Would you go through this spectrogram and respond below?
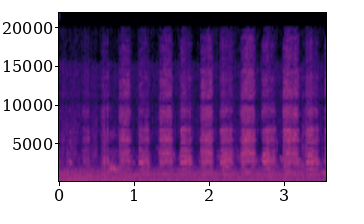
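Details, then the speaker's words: Car body rocked by hand at the open door: rapid, repeated squeaky creaks over a low rumble, like a rocking bed, from worn rear shock absorbers or mount bushings, mostly heard over speed bumps and dips. "simple and easy test so that creepy noise you just heard can be mostly heard when you're going over a speed bump"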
